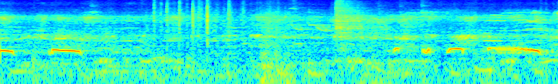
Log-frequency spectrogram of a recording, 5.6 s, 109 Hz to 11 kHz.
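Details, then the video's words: Sweet calling of a Dabal bird, set up in a tree a week earlier, recorded 1 January 2025. A single long whistled note opens, then a quiet stretch of rustling noise, then a quick cluster of short whistles. "ডবল পাখির মধুর ডাক"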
